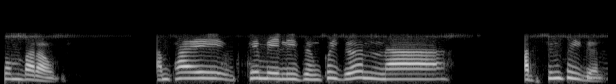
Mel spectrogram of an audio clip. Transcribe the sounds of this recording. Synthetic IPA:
ɔmbaɾawm | ampʰajpʰemelizɯŋpʰɯjɡɯnːa | aɾsiŋpʰɯjɡɯn

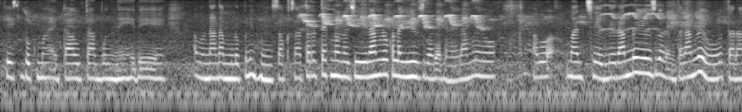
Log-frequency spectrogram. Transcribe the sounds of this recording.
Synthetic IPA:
pʰesbukmaet̪awt̪abolneɾe | ʌbʌnaɾamropʌniɦunʌsʌkt͡sʰʌt̪ʌɾʌʈeknolod͡ziɾamrokolaɡijud͡zɡʌɾjebʱʌneɾamrojɦo | ʌbʌ | mant͡sʰeɦʌɾuleɾamrojud͡zɡʌɾjemt̪ʌɾamrojɦot̪ʌɾʌ

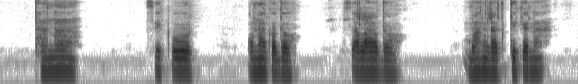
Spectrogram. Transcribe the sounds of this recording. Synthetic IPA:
t̪ʰana | sekuʈ̚ | ɔnakɔd̪ɔ | t͡ʃalad̪ɔ | bʱaŋlaɡt̪ikana

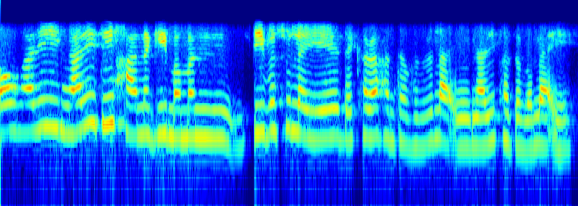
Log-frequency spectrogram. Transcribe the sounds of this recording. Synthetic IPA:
oŋaɾiŋaɾidihanːɐɡimɐmɐntibɐsulɐjedajkʰɐɾaɦantʰɐbɐsulaʔeŋaɾipʰazɐbɐlaʔe

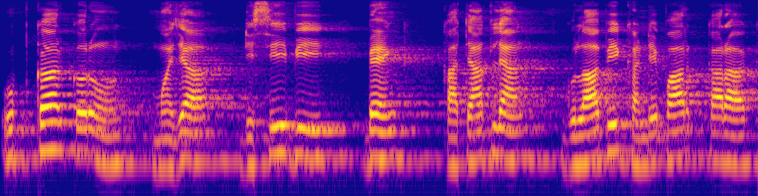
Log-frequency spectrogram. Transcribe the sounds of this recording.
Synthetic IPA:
upkaɾkəɾuːnm̤əd͡ʑʱjaɖisibi | bɛ̃ŋkː | at̪jãt̪ljan | ɡulabikʰãɳɖepaɾkːaɾak

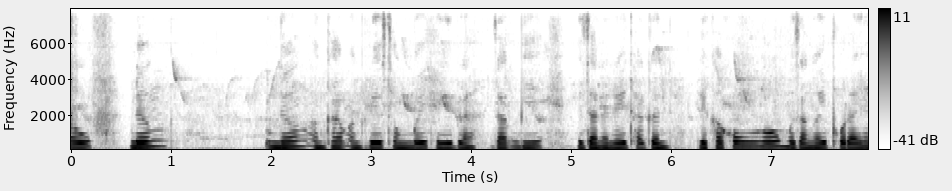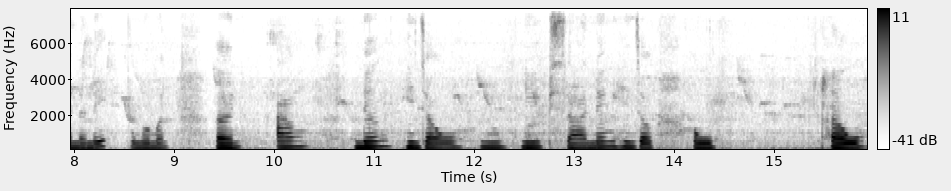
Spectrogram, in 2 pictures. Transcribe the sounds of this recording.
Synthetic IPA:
awnɯŋ | nɯŋɯŋkʰamɯŋɡɾesoŋbɯjtʰaɡiblazambizananɯjtʰaɡɯn | lekʰakʰɔwawmɯzaŋɯjpʰɔɾajhananɯj | buŋɯmɯn | aŋ | nɯŋhinzaw | nipʰi̥sanɯŋɦinzawaw | aw

